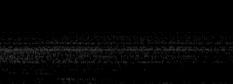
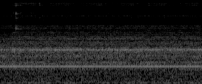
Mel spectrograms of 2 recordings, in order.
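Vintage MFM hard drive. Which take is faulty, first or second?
first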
